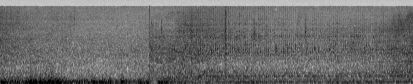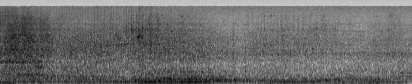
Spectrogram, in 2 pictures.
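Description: Road traffic at an intersection: a car passes close with a loud low rumble in the first second or so, then a light truck's engine runs steadily nearby, its pitch rising and falling around eleven to twelve seconds in as it drives off.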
